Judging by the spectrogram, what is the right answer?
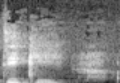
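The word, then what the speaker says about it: dike: Theo Theo's and Vicki or we pronounce it deaky which is kind of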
